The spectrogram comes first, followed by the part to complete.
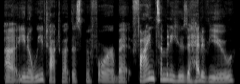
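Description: A woman's voice: sits low, a little fast, darkish tone, no room sound, clean studio sound. A woman from Minnesota with a Minnesota accent, co-hosting a faith podcast in an earnest, encouraging way. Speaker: podcast co-host. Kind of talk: casual faith podcast chat.

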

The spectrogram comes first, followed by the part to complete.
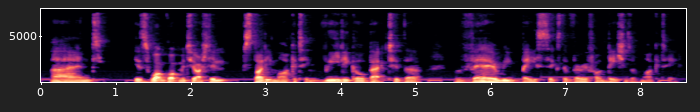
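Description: Deep low voice guy from zimbabwe, relaxed reflective podcast chat, kinda muffled. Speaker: podcast host. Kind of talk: casual talk. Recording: dull lo-fi sound with faint noise.

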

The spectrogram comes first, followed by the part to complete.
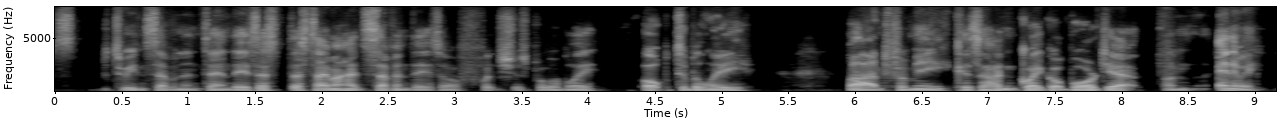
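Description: A middle-aged man from Glasgow with a Scottish accent, co-hosting a podcast and being interviewed, wry and self-deprecating with halting restarts. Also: sits low, fairly even intonation, fairly bright tone, no room sound. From Scotland. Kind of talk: casual podcast chat.

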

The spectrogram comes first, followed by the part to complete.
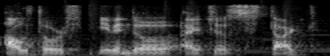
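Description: A man from Mexico whose first language is Spanish, speaking English in a relaxed, reflective conversation with frequent pauses and fillers. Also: on the low side, muffled recording, soft background music. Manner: hesitant, many uh fillers, reflective. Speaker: guest. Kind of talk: casual remote conversation.

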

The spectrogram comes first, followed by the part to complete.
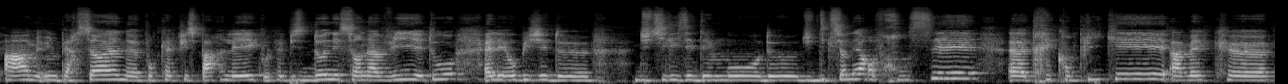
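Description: A woman's voice: mid-range voice, fairly bright tone, echoey room. A woman in her twenties from Algeria, Arabic her first language, speaking French with an Algerian accent, earnestly reflecting on her experience in an interview. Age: 20s. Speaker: interviewee, engineer. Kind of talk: personal testimony in an interview.

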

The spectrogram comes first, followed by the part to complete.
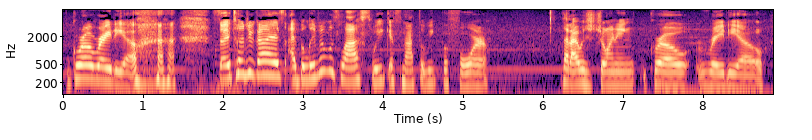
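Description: A casual podcast host chatting solo, rambling from one thought to the next with plenty of fillers and loose, unpolished phrasing. The voice sits at an ordinary middle pitch, and a faint hiss runs under the recording.

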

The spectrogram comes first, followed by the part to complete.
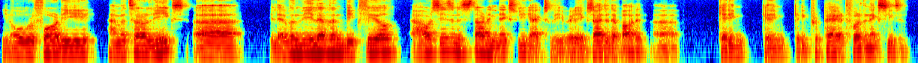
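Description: A man in his forties from Turkey, a guest chatting in a relaxed interview, often repeating words as he goes. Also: lowish voice, creaky. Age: 40s. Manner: friendly, with frequent repeated words and quick laughs. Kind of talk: casual interview chat.

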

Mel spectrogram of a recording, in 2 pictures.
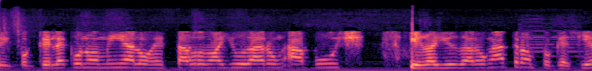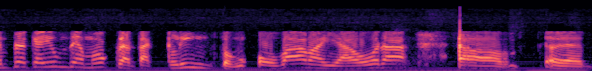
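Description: High-voiced Puerto Rican man in his sixties, phoning. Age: 60s. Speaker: radio show caller. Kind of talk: casual, polite call-in talk. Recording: dull lo-fi phone call.

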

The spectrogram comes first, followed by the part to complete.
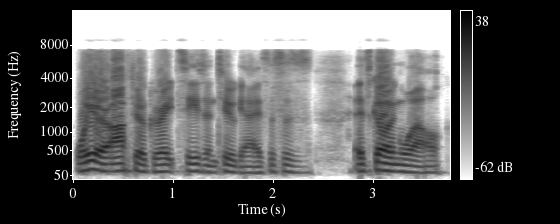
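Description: A man's voice: lowish voice, steady tone, moderate pace, no echo, dull audio. A man in his thirties hosting a casual podcast chat, teasing his co-hosts in an upbeat way. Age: 30s. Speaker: podcast host.

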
